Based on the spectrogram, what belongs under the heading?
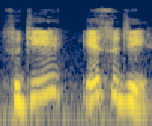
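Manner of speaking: loud call across the house. Acted. Husband calling his wife Suji from outside, loud call.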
